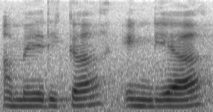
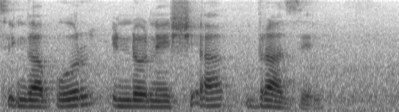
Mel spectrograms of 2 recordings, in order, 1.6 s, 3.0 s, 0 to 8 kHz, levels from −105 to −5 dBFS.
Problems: constant background noise, low volume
